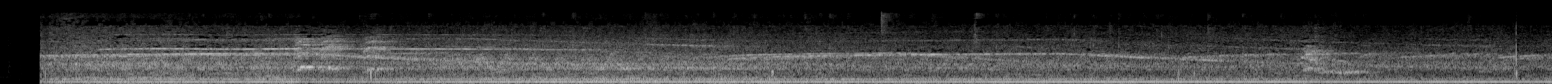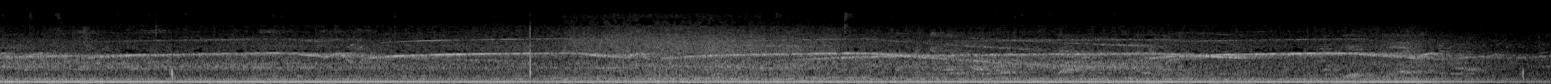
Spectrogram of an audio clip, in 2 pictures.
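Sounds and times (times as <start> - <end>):
emergency vehicle sirens wailing in Guanajuato: 0.4 - 31.0
low hum of traffic: 0.4 - 31.0.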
